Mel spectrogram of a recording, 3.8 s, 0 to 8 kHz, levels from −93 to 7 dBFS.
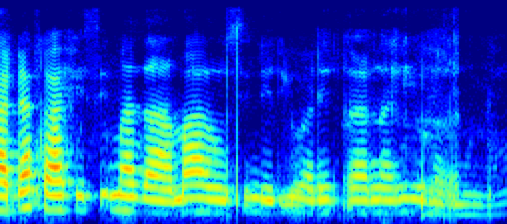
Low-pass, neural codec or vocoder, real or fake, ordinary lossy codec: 7.2 kHz; codec, 44.1 kHz, 7.8 kbps, DAC; fake; none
